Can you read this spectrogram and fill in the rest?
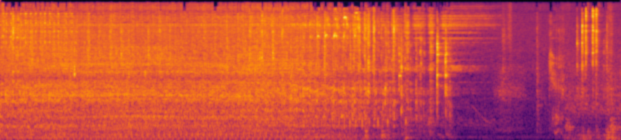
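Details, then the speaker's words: Argo amphibious vehicle with a developed knocking noise: steady knock about four times a second dying away as it stops; engine sounds healthy, knock suspected in the front clutch rather than the engine, not confirmed. "yeah it sounds sounds like it see if we can start this thing and turn it off and see if it makes any noise now nothing something in this clutch"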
